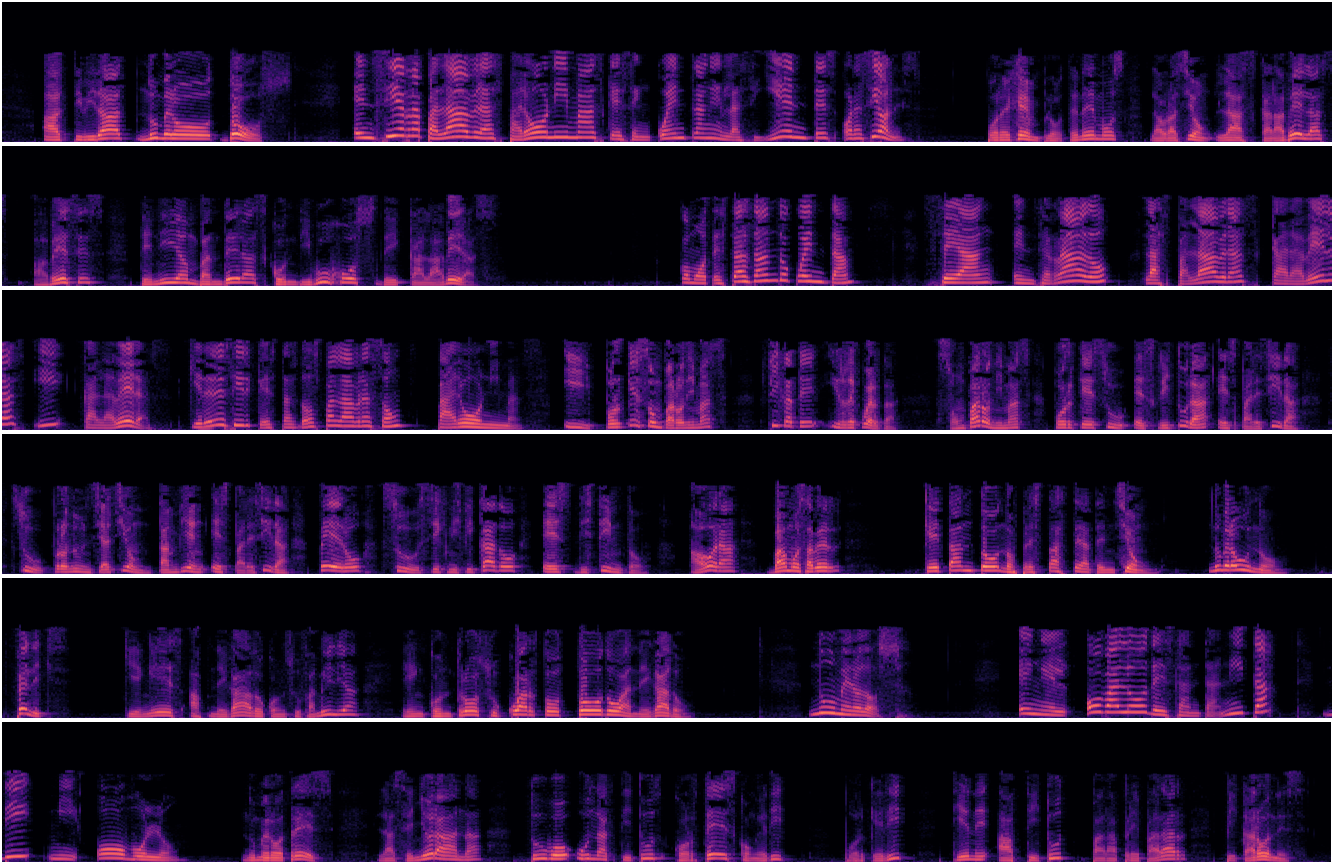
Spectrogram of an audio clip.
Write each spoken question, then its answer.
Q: Número 1. Félix, quien es abnegado con su familia, encontró su cuarto todo anegado.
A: encerré las palabras abnegado y anegado.

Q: Número 3. La señora Ana tuvo una actitud cortés con Edith, porque Edith tiene aptitud para preparar picarones.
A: Allí también encerré la palabra actitud y luego la palabra aptitud.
